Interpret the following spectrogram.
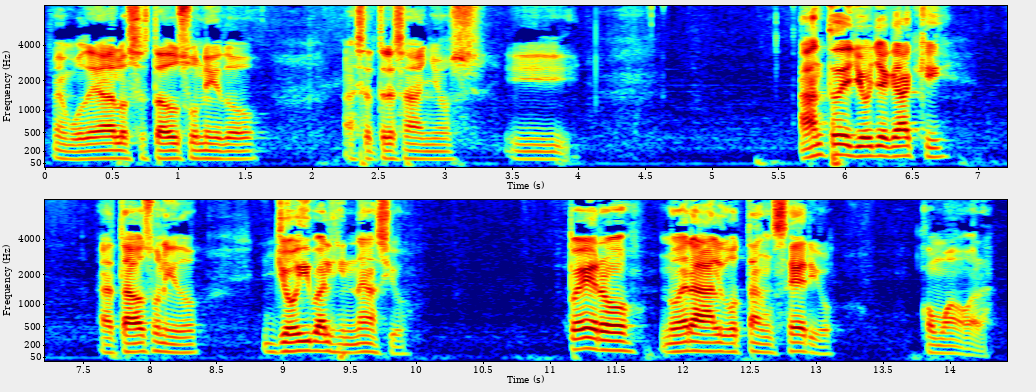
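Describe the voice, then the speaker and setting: A man from the Dominican Republic hosts a casual motivational fitness podcast, speaking loosely, restarting phrases, repeating himself and mixing in English fillers. His voice is lowish, clear and resonant, with fairly even intonation, an unhurried pace and frequent pauses.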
